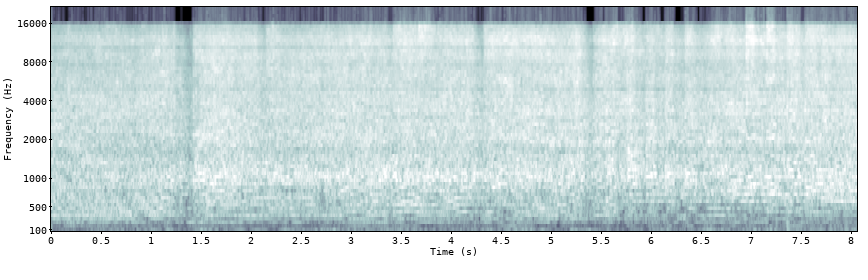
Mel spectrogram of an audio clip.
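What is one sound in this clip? Motorcycle engines roar and rev loudly inside an echoing arena.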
